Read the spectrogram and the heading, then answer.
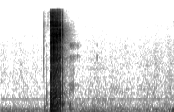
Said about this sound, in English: You can't just be like poignant and like insightful and then end it with a fart sound.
